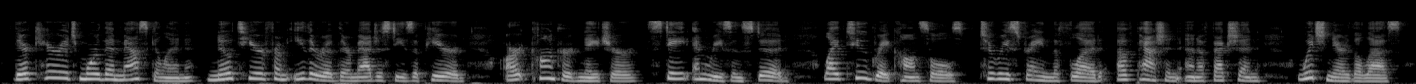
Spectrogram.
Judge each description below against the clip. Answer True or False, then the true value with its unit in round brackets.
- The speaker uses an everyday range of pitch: False (7.0 semitones)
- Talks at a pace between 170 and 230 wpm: False (145 wpm)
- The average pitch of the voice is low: False (190 Hz)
